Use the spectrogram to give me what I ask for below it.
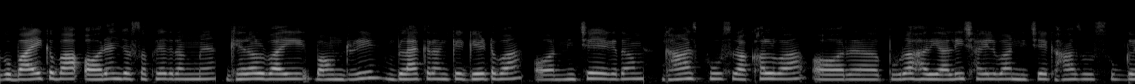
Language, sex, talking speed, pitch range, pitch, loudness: Bhojpuri, female, 190 wpm, 235-255 Hz, 245 Hz, -33 LUFS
